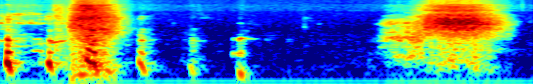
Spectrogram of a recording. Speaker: Can you hear my dog sneezing?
